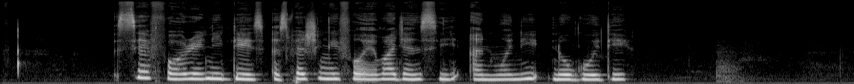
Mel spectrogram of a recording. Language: Nigerian Pidgin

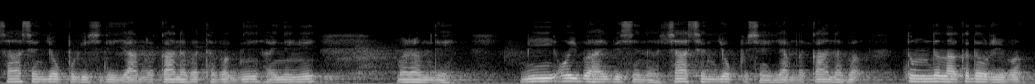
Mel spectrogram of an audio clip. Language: Manipuri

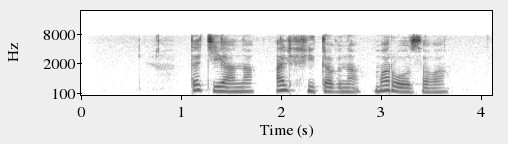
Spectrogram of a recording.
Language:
Russian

